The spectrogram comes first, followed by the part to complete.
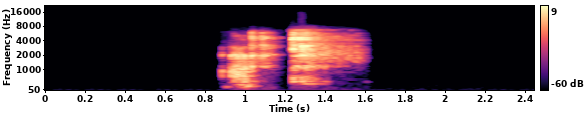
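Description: A person's short, breathy 'yeah' about a second in, in two quick parts, the second a noisy puff of breath.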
